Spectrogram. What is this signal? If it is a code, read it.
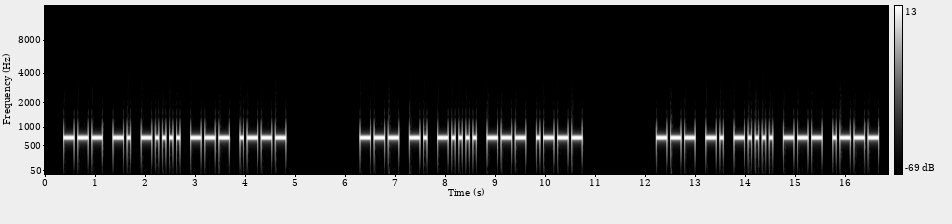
Morse code, heard as a keyed tone, about 17 wpm, 700 Hz. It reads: ON6OJ ON6OJ ON6OJ
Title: DXCC-100 Call Signs - 5 Characters - Repeated 3x - 17wpm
